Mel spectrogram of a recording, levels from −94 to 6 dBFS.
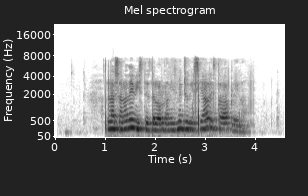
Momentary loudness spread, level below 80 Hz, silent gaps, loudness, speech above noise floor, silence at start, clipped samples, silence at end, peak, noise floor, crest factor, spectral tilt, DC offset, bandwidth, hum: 10 LU; -58 dBFS; none; -15 LUFS; 48 dB; 1 s; under 0.1%; 0.8 s; 0 dBFS; -62 dBFS; 16 dB; -6 dB/octave; under 0.1%; 7.8 kHz; none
